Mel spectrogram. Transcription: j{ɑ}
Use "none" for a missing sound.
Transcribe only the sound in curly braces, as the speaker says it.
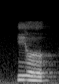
ə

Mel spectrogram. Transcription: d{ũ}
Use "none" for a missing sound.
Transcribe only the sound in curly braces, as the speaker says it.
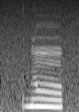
ũ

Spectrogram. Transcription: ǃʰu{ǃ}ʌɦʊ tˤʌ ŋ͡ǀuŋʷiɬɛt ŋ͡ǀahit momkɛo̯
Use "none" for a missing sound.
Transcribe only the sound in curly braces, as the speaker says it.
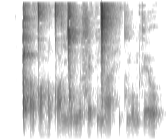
tˤ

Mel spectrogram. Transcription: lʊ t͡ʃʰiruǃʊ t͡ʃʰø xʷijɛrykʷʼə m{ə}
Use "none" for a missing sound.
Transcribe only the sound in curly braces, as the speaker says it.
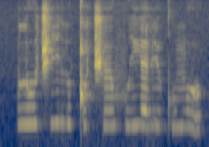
ʊ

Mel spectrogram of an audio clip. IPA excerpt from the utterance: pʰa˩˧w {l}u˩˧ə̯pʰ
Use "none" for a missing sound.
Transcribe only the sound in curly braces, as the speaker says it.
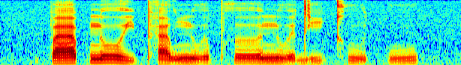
n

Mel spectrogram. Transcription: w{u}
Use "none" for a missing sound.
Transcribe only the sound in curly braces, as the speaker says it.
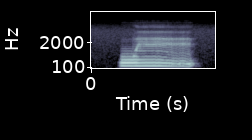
y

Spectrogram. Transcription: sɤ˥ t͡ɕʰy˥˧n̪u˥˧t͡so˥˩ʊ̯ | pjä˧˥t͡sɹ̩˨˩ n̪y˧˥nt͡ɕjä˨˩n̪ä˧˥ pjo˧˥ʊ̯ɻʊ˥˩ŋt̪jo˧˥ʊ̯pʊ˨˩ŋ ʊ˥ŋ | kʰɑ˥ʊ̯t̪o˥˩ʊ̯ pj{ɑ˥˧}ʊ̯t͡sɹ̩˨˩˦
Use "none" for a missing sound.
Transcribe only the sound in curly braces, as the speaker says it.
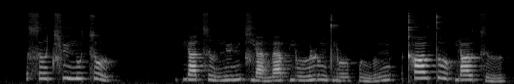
ɑ˥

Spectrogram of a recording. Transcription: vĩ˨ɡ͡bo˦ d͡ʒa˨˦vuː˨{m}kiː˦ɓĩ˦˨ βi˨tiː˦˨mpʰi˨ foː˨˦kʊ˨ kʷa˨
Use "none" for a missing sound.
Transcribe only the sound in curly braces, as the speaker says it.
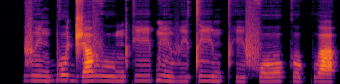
m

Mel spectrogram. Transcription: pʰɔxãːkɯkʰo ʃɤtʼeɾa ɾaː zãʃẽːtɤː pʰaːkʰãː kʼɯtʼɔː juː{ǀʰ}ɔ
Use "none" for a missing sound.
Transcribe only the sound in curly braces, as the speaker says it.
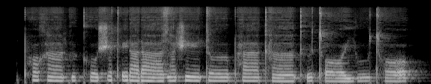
tʰ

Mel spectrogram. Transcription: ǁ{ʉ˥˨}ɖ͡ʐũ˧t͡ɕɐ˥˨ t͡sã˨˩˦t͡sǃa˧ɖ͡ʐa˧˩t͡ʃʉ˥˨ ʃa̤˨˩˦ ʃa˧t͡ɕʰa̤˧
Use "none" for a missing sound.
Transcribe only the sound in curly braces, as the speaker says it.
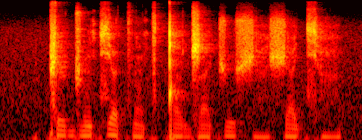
ʉ˧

